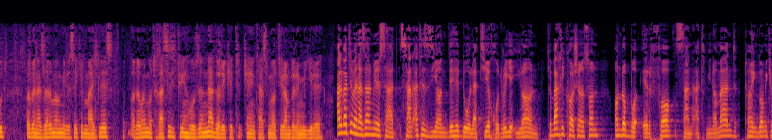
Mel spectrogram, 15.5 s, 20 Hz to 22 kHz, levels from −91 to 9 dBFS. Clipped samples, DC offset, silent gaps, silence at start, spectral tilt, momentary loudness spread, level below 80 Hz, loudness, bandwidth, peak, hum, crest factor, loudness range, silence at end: under 0.1%; under 0.1%; none; 0 s; -6 dB/octave; 9 LU; -44 dBFS; -18 LUFS; 11.5 kHz; 0 dBFS; none; 18 dB; 3 LU; 0 s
